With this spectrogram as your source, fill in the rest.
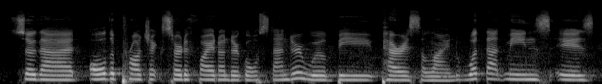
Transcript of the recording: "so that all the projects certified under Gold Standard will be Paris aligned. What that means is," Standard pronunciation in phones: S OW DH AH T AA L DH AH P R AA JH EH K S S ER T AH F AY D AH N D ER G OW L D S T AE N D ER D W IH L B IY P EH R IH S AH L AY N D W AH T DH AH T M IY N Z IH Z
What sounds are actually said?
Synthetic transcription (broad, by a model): S OW DH AH T AA L DH AH P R AA JH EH K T S ER T AH F AY D AH N D ER G OW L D S T AE N D ER D W IH L B IY P EH R IH S AH L AY N D W AH T DH AH T M IY N Z IH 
